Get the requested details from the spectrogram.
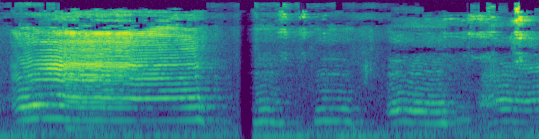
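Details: Baby with severe gas who could not be burped: loud, high-pitched crying in strained bursts, then shorter sobbing cries; distressed crying.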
